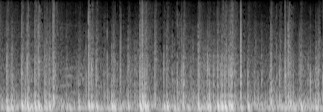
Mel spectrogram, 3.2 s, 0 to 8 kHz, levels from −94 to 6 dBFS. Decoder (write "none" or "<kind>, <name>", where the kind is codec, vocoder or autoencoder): none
